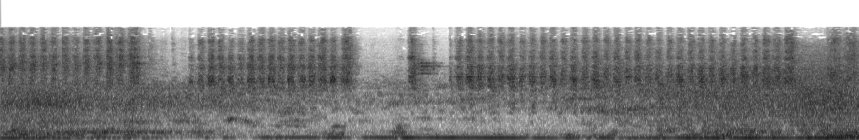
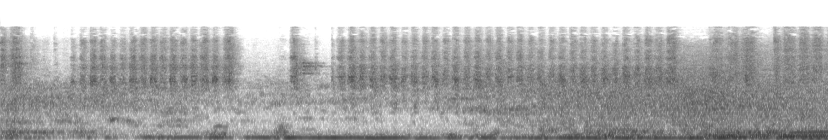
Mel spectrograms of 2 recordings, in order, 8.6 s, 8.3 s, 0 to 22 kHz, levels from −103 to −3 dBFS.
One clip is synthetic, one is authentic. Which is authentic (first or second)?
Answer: first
